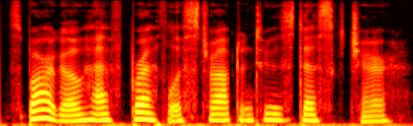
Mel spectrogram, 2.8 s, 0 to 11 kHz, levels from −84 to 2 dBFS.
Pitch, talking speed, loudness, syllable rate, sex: 160 Hz, 175 wpm, -18 LUFS, 4.7 syllables/s, female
